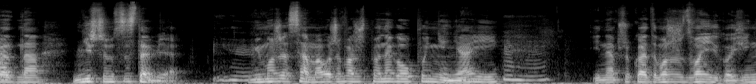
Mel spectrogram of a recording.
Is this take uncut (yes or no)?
yes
